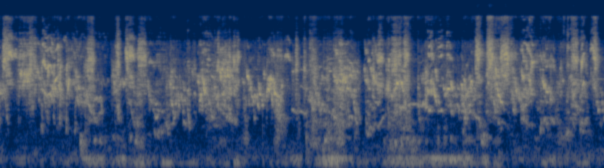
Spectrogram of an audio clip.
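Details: Several budgies chirp nonstop, a busy mix of warbled, buzzy and squeaky notes with faint low thumps beneath.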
